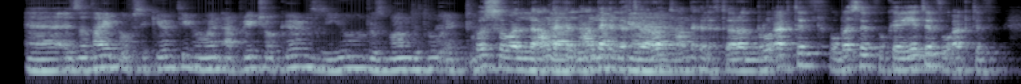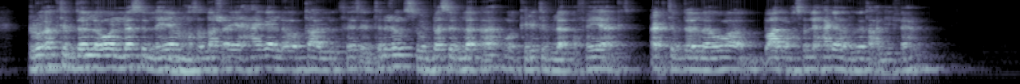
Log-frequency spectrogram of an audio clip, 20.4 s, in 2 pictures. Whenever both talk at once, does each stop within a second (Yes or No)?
No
